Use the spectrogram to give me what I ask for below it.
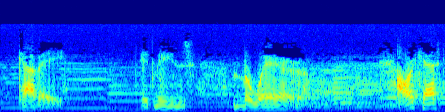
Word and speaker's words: cave: I equate cave with the Latin word spelled the same way c-a-v-e but pronounced Cafe it means beware our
